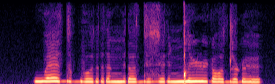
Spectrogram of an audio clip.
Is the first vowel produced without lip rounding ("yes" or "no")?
yes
